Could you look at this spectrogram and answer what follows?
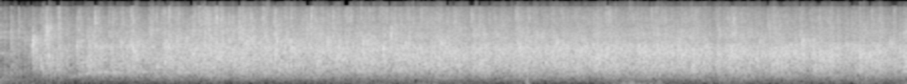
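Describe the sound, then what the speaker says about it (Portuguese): A large audience gives continuous, loud applause for speaker Davi Pinto, a dense and even wash of clapping lasting the whole stretch. "Palmas para ele, gente."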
